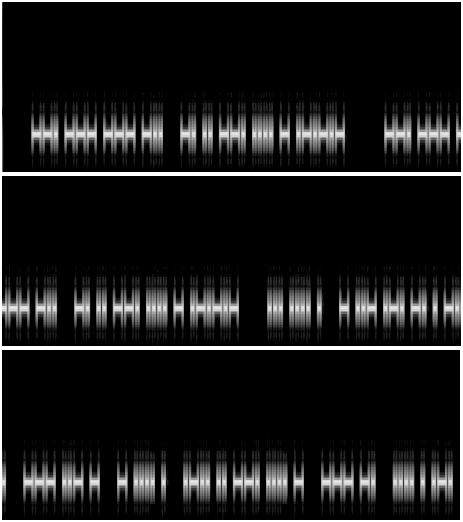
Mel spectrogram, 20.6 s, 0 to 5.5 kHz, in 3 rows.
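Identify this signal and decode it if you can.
Morse code, heard as a keyed tone, about 29 wpm, 600 Hz. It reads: GOOD NIGHT. GOOD NIGHT. SHE TURNED OUT THE LIGHT ON HER
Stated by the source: Morse code at 29 wpm, sending Ken Follett's novel Never in English, from CW med Gnister.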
